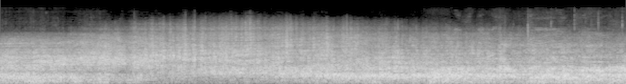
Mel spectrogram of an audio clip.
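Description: Aerobatic display aircraft trailing coloured smoke pass overhead at the East Fortune Airshow, a loud, steady engine roar that fills the whole stretch without pause and with no voices.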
